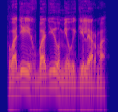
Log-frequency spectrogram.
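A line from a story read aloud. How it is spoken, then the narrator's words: Shouted. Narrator (Russian): крикнул ему Рафаэль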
